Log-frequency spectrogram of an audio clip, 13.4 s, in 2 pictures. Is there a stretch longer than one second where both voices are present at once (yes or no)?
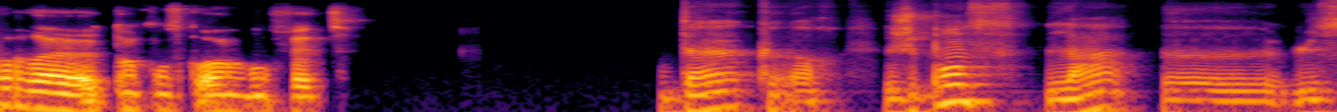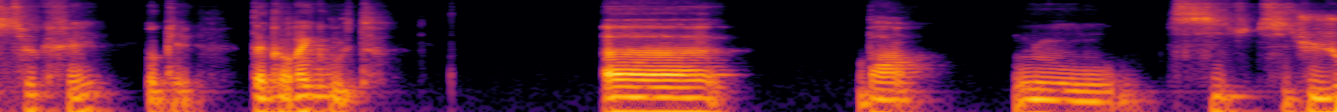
no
